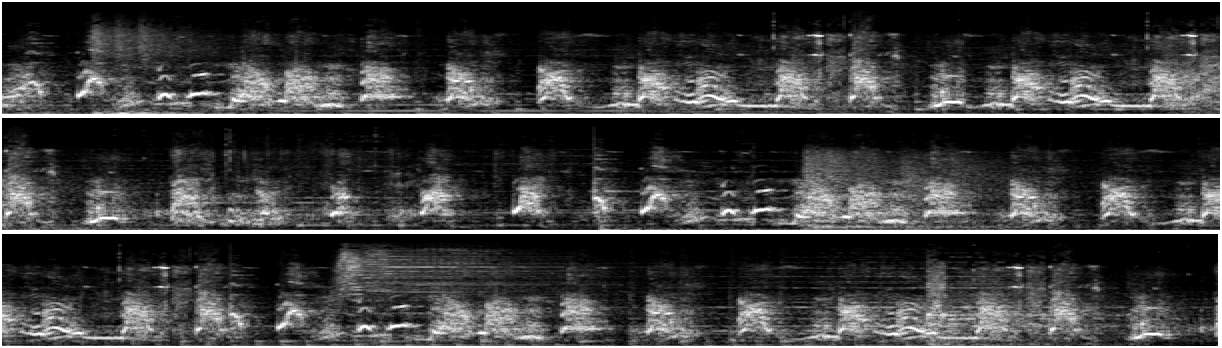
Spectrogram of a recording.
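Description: Dogs barking aggressively and without let-up, about three to four barks a second, over background music.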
